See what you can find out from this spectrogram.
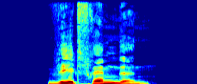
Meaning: strong dative masculine/neuter singular of wildfremd
- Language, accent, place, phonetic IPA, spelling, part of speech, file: German, Germany, Berlin, [ˈvɪltˈfʁɛmdəm], wildfremdem, adjective, De-wildfremdem.ogg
